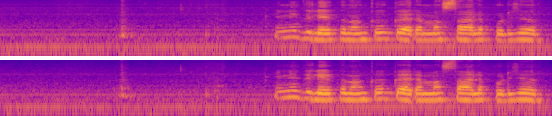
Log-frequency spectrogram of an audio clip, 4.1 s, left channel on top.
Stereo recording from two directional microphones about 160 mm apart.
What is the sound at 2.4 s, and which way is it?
Speech, 55° right (ahead or behind).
